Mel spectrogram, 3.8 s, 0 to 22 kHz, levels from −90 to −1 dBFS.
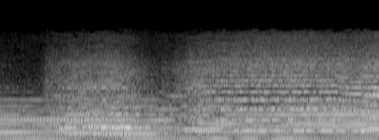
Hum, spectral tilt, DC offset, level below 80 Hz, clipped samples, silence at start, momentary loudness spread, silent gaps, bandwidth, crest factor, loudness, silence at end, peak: none; -6 dB/octave; under 0.1%; -40 dBFS; under 0.1%; 0 s; 6 LU; none; 9.2 kHz; 14 dB; -27 LUFS; 0 s; -12 dBFS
